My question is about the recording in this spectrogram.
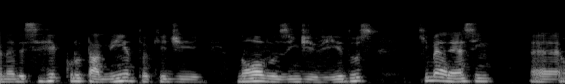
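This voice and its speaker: A Brazilian man with a medium-pitched, slightly mellow voice delivers a recorded university lecture. He speaks hesitantly to his students, full of fillers, restarts and tag questions. The audio is lo-fi.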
